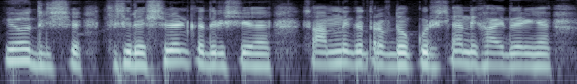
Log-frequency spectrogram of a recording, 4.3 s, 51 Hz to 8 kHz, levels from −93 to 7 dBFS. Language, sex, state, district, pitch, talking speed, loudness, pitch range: Hindi, male, Jharkhand, Garhwa, 175 Hz, 220 wpm, -15 LUFS, 165-185 Hz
